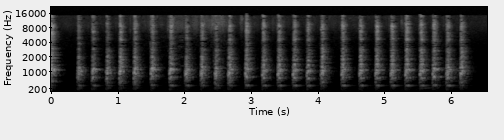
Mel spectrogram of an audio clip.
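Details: A White Leghorn hen keeps up a long, even series of roughly twenty-six throaty clucks in six and a half seconds, a regular pulsing rhythm against a faint low hum.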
